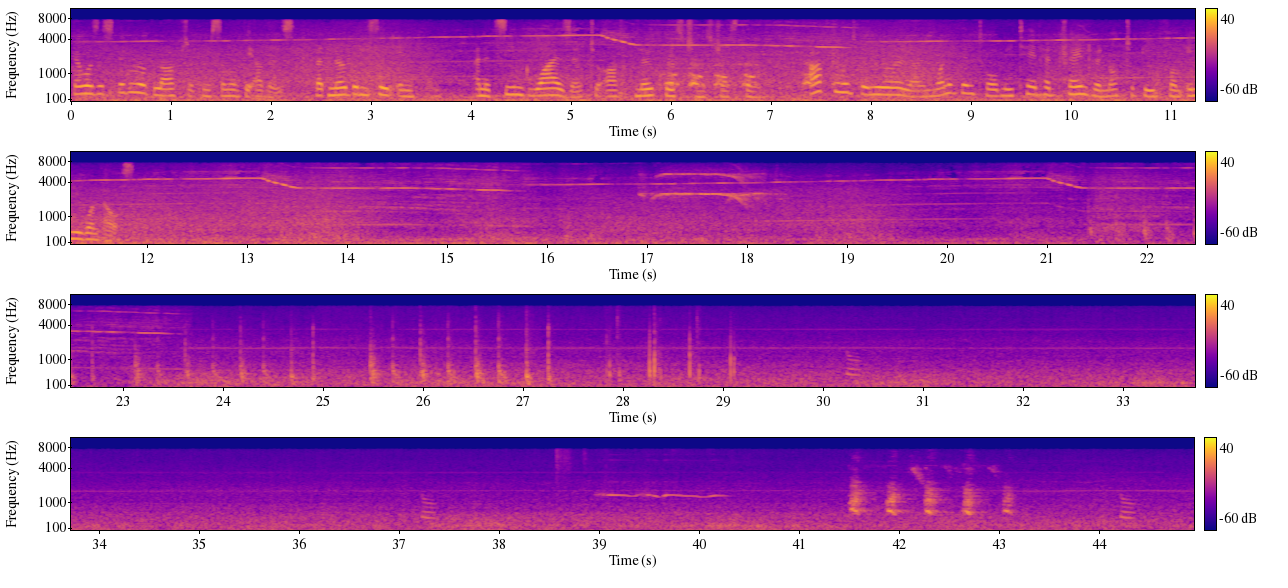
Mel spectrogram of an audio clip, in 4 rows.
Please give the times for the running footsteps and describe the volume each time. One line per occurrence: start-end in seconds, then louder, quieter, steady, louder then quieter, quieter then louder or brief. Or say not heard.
21.2-29.1 louder.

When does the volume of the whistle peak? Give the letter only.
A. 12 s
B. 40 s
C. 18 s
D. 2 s
C.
